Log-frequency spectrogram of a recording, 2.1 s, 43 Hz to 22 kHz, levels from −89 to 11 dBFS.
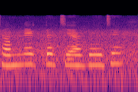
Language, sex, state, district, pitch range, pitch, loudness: Bengali, female, Tripura, West Tripura, 265-290 Hz, 275 Hz, -15 LUFS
